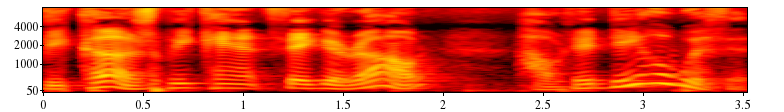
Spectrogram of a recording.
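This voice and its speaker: A man's fairly high, somewhat breathy voice, dark and mellow in tone, with lively intonation at a fairly slow pace. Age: 80s+. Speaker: public commenter at city meeting. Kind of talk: public comment at planning meeting. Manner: forceful, emphatic.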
